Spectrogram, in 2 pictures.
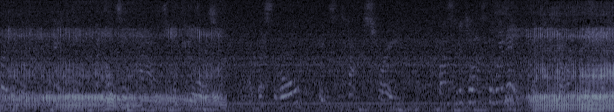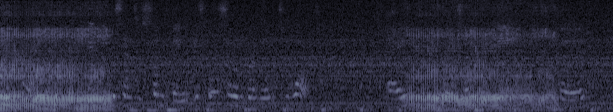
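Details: Dog snoring while asleep, and the owner says he can snore louder: regular rattling snores about every four to six seconds, with quieter breathing between them.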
